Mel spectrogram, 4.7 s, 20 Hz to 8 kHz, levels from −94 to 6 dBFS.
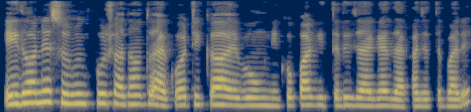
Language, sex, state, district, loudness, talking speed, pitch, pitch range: Bengali, female, West Bengal, Kolkata, -17 LUFS, 180 wpm, 215 Hz, 200-240 Hz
